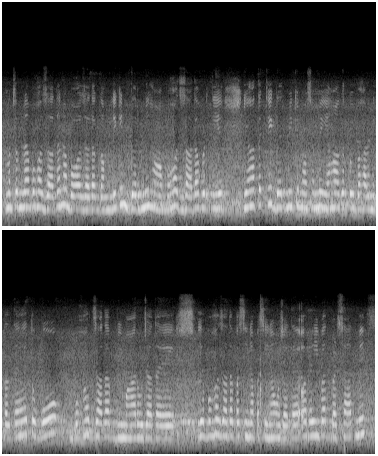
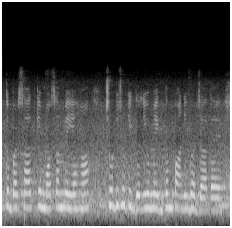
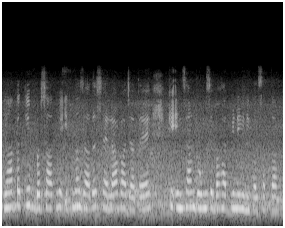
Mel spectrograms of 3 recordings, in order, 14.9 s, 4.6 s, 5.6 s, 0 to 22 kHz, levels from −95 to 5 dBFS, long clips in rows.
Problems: constant background noise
